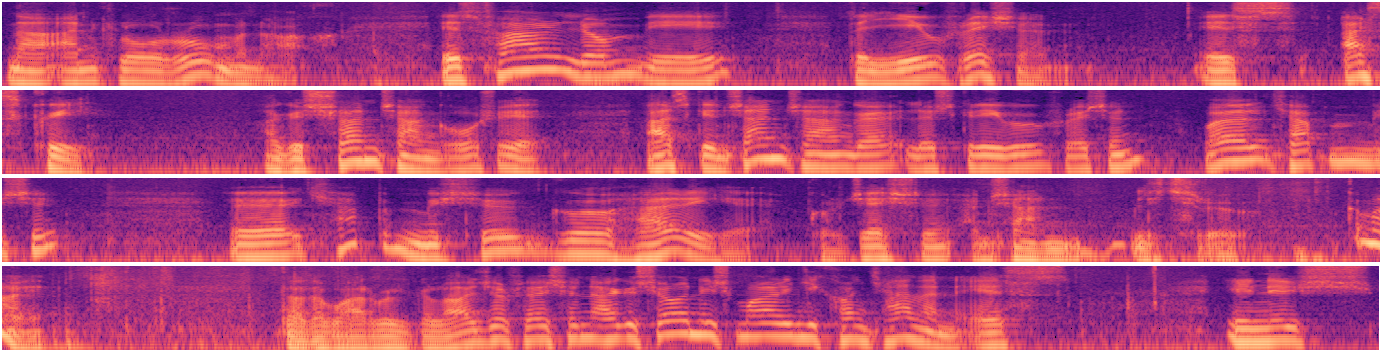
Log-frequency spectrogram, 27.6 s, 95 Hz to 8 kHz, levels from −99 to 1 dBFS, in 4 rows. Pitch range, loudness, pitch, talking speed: 100-160 Hz, -21 LUFS, 125 Hz, 110 wpm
